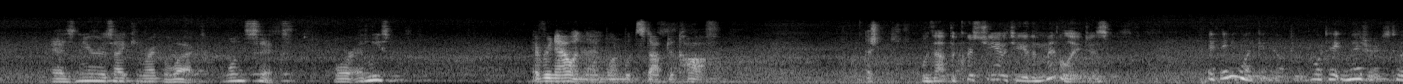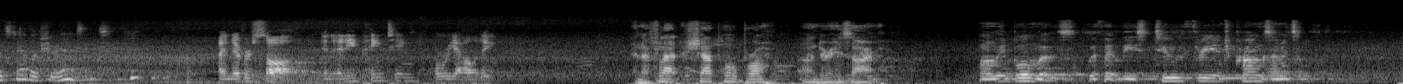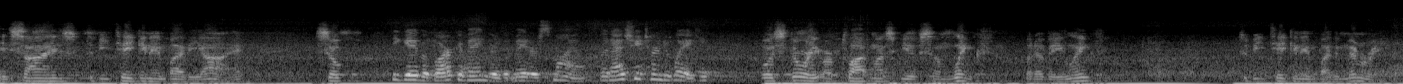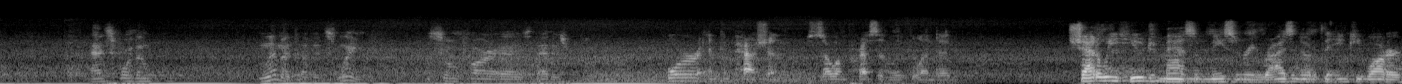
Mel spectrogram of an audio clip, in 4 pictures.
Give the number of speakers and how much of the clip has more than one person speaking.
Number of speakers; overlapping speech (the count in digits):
9, no overlap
